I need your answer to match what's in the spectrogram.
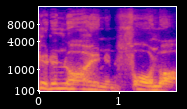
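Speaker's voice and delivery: high, guttural, barked shout. Narrating a voice commanding the screaming barbarians; guttural shout. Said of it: "A guttural voice".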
